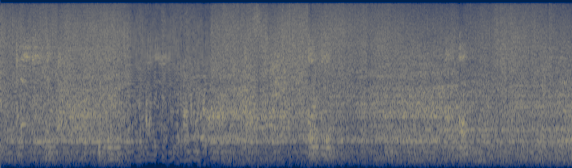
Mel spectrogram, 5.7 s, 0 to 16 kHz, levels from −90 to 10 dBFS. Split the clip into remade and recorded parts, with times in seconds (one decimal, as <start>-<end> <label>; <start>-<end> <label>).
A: 0.0-1.3 recorded; 1.3-2.1 remade; 2.1-5.7 recorded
